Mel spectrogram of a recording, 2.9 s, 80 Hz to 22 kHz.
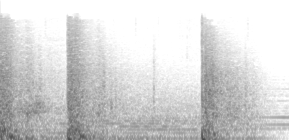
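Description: Two sharp, loud gunshot blasts roughly a second and a half apart, each with a ringing decay, from a scene in the 1996 film Fargo.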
